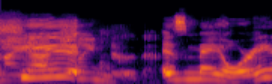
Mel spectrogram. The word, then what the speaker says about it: Māori: Is Maori how you say it? I don't want to say it. Maori.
